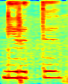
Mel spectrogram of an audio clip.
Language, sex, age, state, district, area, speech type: Tamil, female, 18-30, Tamil Nadu, Dharmapuri, urban, read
